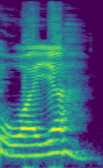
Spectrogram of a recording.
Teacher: या के ऊपर जबर, आगे हा साकिन है, या को हा से मिलाएंगे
